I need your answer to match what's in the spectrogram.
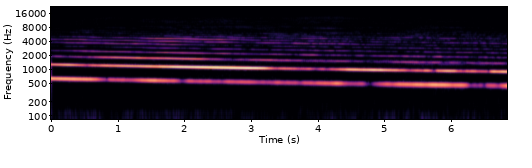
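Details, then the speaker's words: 2019 Q mechanical siren with late-80s chopper and clutch, returned to service on 2020 pumper: strong steady wail holding pitch, then winding down as rotor coasts; sounds good. "let me know if it's slipping or whatever. Okay. But it sounds good."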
